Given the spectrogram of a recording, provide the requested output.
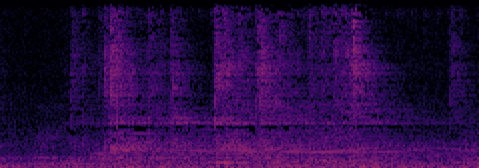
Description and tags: Strumming a pen off a radiator
pen, pencil, radiator, strum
